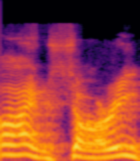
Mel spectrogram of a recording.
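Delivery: mock voice-assistant voice, shouting. Acting out a voice assistant shouting back at a shouting user: imitating Alexa shouting. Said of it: "Alexa starts shouting back at me".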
